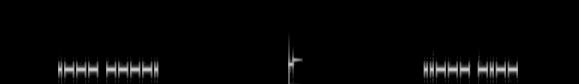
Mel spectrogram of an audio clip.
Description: Morse code, heard as a keyed tone, about 39 wpm, 700 Hz. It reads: J9 2Y
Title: Single-Letter Single-Number 40wpm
